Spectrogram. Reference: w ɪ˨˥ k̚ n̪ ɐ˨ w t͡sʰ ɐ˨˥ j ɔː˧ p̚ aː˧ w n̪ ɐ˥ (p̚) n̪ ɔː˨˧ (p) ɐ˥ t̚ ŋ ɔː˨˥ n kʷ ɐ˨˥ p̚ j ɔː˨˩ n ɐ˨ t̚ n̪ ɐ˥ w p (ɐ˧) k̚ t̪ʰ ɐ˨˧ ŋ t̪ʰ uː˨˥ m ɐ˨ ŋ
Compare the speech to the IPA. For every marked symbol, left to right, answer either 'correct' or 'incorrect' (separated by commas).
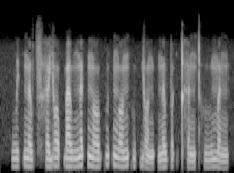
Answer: incorrect, incorrect, correct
